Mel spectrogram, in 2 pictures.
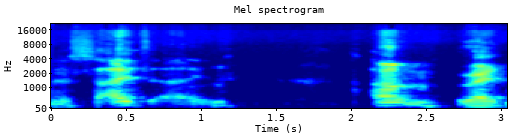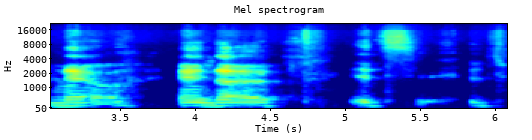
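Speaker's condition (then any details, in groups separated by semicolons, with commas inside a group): Cerebral palsy; cerebral palsy from birth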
